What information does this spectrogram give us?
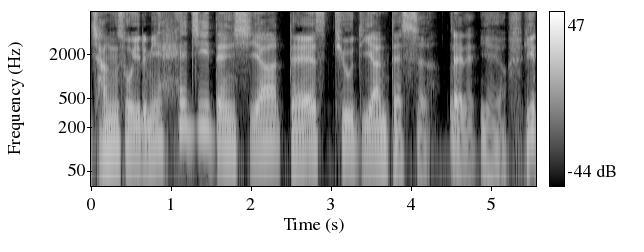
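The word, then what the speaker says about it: Residencia de Estudiantes: 그러니까 R 발음이 H 발음이 나거든요. 스페인은. 그래서 레지던스죠. 레지던스 오브 스튜던트죠. 헤지덴시아 디 에스디안테스가 레지던스 오브 스튜던트예요.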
